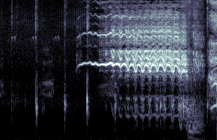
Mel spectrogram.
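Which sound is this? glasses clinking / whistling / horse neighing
horse neighing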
